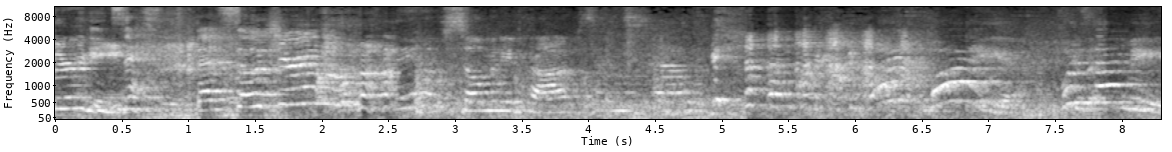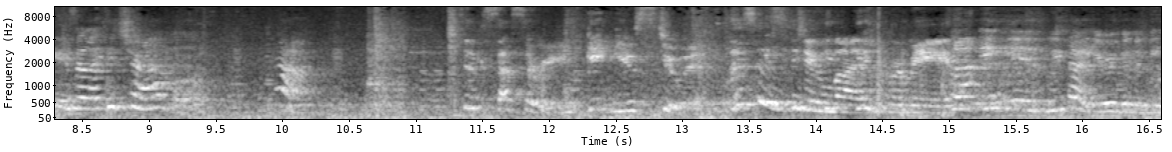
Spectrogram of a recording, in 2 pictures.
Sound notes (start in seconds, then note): 0.7 laughing; 5.2 laughing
